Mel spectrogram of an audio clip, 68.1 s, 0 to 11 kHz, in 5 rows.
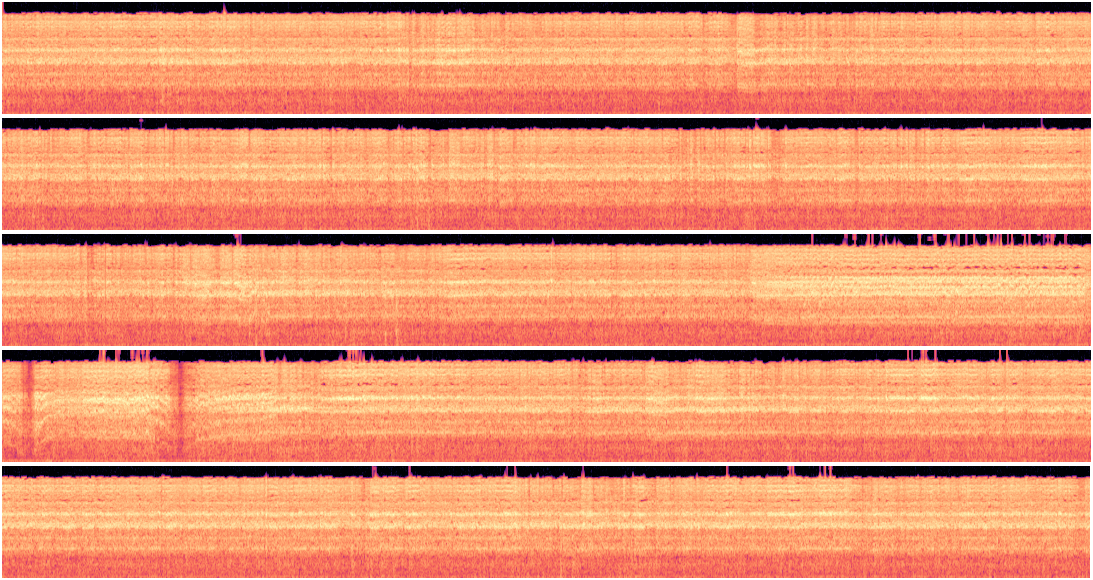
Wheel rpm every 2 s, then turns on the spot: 240, 230, 230, 230, 240, 230, 230, 240, 230, 230, 230, 230, 230, 230, 230, 220, 230, 230, 230, 210, 170, 150, 200, 230, 230, 230, 230, 230, 240, 230, 230, 230, 230, 230.
none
